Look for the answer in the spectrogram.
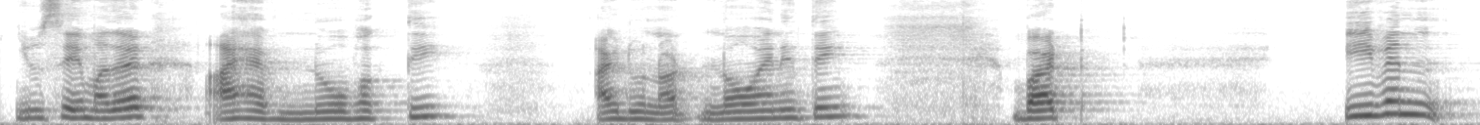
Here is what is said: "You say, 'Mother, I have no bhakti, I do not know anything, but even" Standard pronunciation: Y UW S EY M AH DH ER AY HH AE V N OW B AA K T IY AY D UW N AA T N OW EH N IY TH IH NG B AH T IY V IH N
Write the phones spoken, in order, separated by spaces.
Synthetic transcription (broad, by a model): Y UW S EY M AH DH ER AY HH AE V N OW B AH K T IY AY D UW N AA T N OW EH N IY T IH NG B AH T IY V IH N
